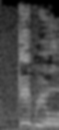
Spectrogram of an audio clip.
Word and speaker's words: Gabriola: So, Gabriel like the angel, not like Gabby. Gabriola Island.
